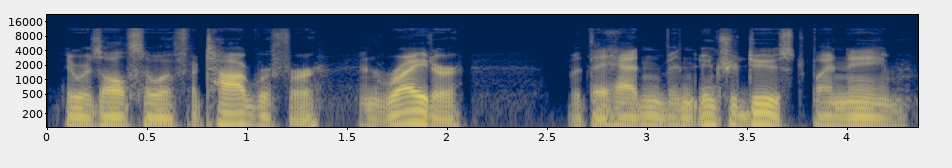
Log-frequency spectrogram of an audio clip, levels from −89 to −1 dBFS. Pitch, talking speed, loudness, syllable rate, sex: 85 Hz, 195 wpm, -20 LUFS, 6.6 syllables/s, male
